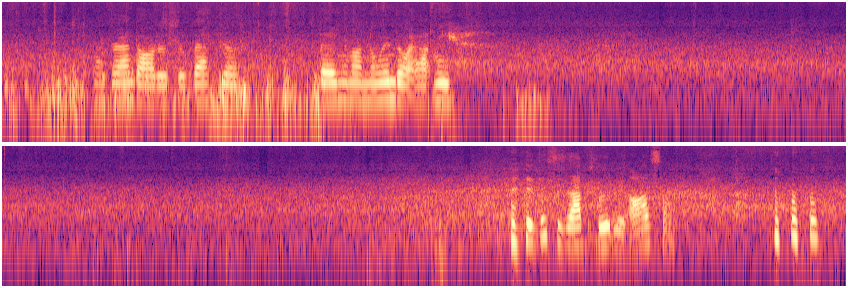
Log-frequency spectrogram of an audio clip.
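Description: An elk bugles with high, whistling squeals nearby.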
